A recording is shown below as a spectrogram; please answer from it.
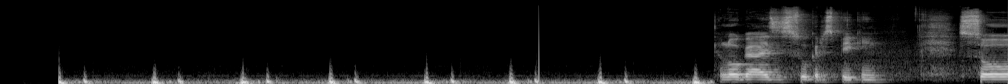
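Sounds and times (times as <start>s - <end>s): heartbeat double thump: 0.6s - 7.2s
low steady hum: 0.6s - 8.4s.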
